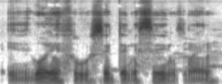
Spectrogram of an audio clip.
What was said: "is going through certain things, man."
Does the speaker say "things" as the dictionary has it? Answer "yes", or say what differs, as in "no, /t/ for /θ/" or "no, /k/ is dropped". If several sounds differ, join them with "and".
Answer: no, /s/ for /θ/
